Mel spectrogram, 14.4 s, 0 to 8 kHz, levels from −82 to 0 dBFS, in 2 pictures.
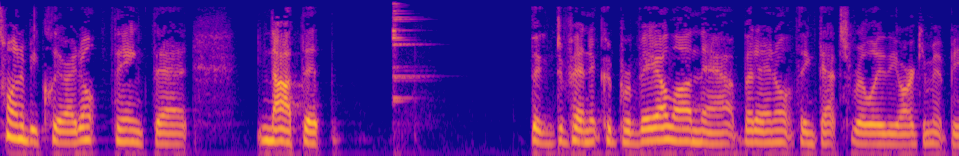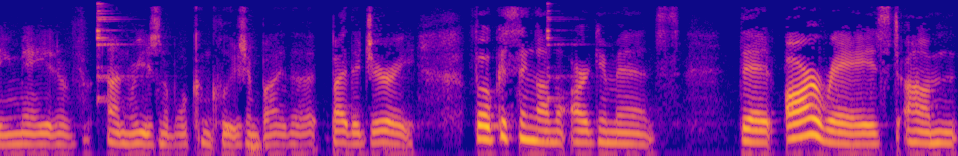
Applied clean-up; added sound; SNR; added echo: neural mask model RNNoise.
